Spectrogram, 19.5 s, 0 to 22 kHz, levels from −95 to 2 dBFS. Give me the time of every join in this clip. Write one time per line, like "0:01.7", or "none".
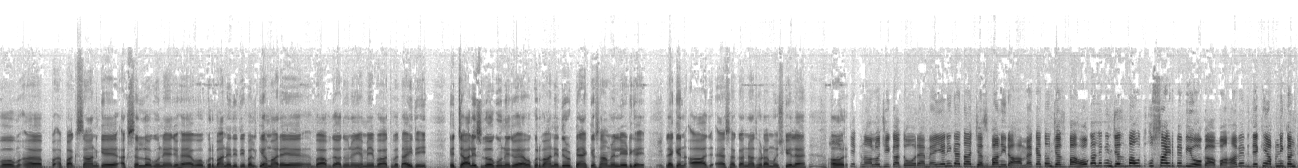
none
